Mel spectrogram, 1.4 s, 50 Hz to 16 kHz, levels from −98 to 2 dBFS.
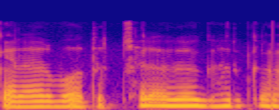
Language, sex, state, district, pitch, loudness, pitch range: Hindi, female, Uttar Pradesh, Jyotiba Phule Nagar, 195 Hz, -16 LUFS, 180-200 Hz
